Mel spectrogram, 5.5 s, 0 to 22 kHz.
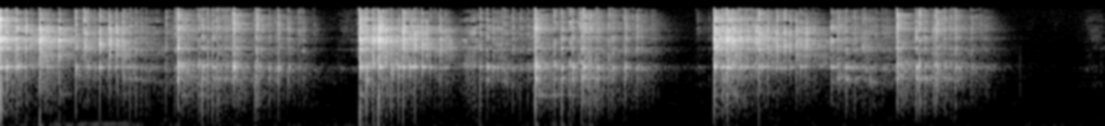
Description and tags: Queneau Bombe Peinture38
prise de son fait au couple ORTF de bombe de peinture, bille qui tourne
